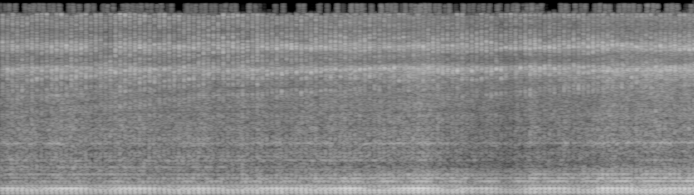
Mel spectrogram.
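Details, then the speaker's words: Gravely tractor running a brush hog mulcher after PTO clutch adjustment and kit assembly, blade spinning: steady, even pulsing drone of engine and blade, no knocks or shudder, smooth with no vibration; normal running. "wow if anything this sounds cool plates are still spaming well it runs really uh smooth no vibration"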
